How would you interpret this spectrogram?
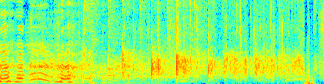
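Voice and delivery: high, breathy burst of laughter; real laugh. Real, not acted. Farmer finishing her short introduction to the audience, laughing. Laughs after closing thanks.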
